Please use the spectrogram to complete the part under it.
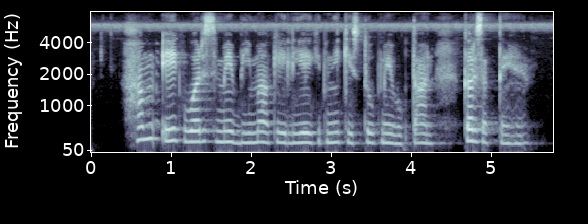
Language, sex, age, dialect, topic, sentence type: Hindi, female, 18-24, Awadhi Bundeli, banking, question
